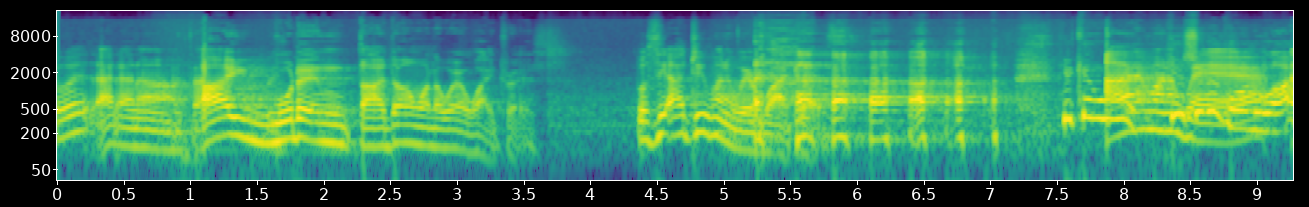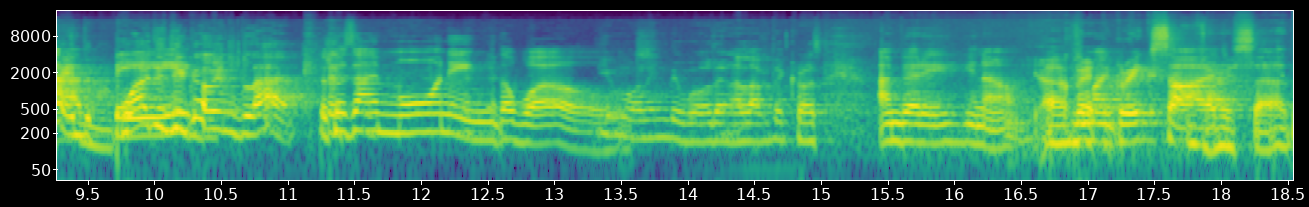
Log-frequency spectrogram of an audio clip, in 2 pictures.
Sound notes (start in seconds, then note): 5.2 laughing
